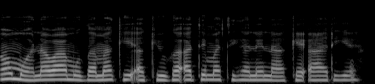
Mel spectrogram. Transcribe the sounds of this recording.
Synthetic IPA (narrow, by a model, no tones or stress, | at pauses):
ɔmwanawamoðamakiʔakiuɣaʔatematiɣanɛnakɛʔaɾiɛ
